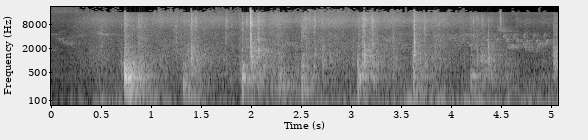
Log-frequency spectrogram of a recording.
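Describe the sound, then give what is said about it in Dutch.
Footsteps climbing a staircase to the first floor of a bird hide overlooking lakes, about eight evenly spaced thuds with a wooden knock to each, the first one loudest, heard alone without talking. “En daarvoor eh, moet je een trap omhoog. Dat gaan we nu ook doen, zodat we een beter en een mooier uitzicht hebben over de plassen hier.”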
